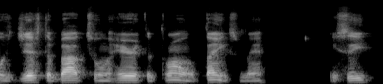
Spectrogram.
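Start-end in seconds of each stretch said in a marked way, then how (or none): none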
